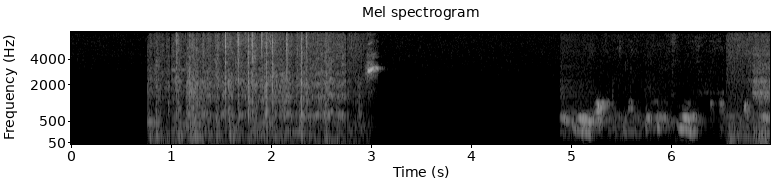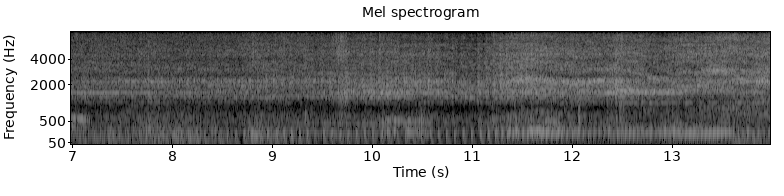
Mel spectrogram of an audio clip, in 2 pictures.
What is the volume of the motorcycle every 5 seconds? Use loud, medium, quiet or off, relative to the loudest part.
off, medium, loud.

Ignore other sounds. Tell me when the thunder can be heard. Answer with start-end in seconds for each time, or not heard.
6.5-10.3.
